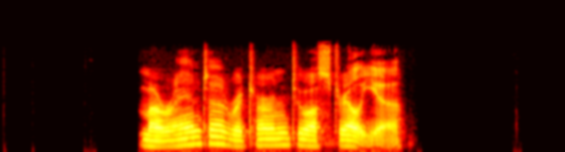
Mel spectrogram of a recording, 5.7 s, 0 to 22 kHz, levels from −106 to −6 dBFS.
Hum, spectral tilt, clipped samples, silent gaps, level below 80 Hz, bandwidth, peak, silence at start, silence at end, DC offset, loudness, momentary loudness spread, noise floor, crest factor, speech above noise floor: none; -4 dB/octave; under 0.1%; none; -72 dBFS; 7.8 kHz; -6 dBFS; 1.4 s; 1.65 s; under 0.1%; -25 LUFS; 6 LU; under -90 dBFS; 22 dB; over 66 dB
